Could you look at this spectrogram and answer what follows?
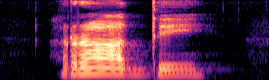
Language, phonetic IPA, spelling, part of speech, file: Ukrainian, [ˈradei̯], радий, adjective, Uk-радий.ogg
- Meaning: glad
